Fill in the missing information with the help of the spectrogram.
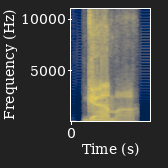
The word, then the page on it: gamma: British English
